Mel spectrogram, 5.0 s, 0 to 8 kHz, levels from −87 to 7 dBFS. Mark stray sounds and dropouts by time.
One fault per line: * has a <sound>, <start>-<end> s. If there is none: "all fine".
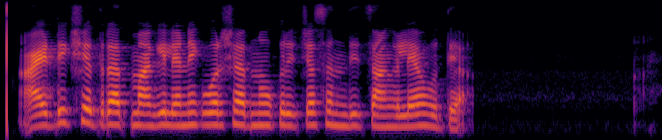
all fine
